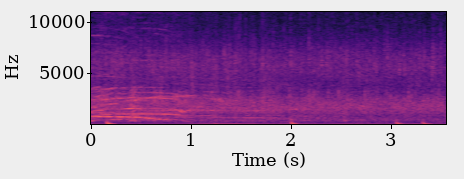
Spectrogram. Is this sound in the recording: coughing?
no

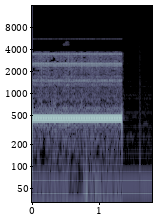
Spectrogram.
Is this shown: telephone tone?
yes

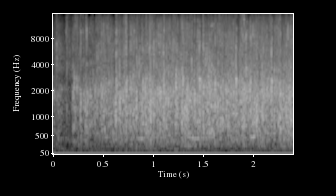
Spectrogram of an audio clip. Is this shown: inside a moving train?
no

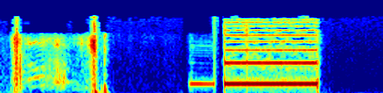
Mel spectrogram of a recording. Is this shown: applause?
no

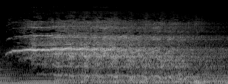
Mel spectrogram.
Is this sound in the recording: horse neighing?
yes

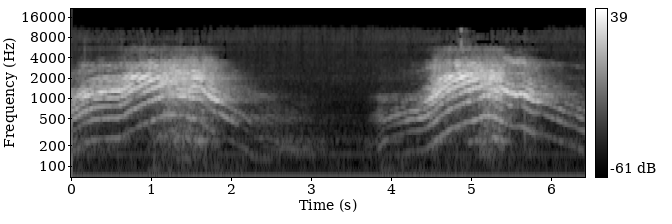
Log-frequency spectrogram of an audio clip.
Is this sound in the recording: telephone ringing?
no

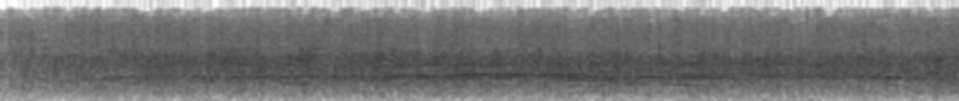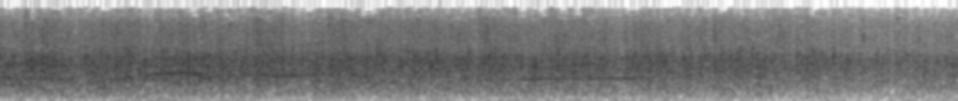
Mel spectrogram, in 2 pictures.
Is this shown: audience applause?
yes

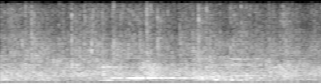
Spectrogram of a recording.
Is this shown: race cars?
no

